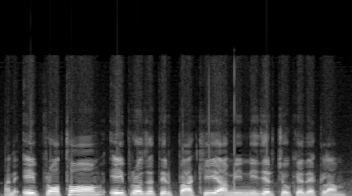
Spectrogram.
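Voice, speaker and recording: A man narrating a casual travel vlog outdoors from a safari vehicle, excited and sometimes hushed while he films wildlife. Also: fairly high pitch, brisk, dry recording, lo-fi sound. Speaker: travel vlogger.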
